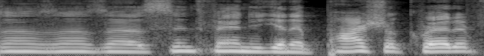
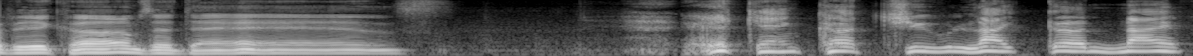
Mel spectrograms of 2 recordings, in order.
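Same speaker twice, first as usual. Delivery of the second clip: low, rhythmic spoken-word read of rap lyrics; lightly dramatic reading of a rap verse as a guessing-game clue; dramatic lyric recitation; 6 semitones lower than usual. Acted.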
